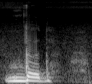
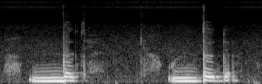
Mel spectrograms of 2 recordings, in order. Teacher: Yang penting bunyinya dod ya, keluarnya dari samping lidah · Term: huruf dod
